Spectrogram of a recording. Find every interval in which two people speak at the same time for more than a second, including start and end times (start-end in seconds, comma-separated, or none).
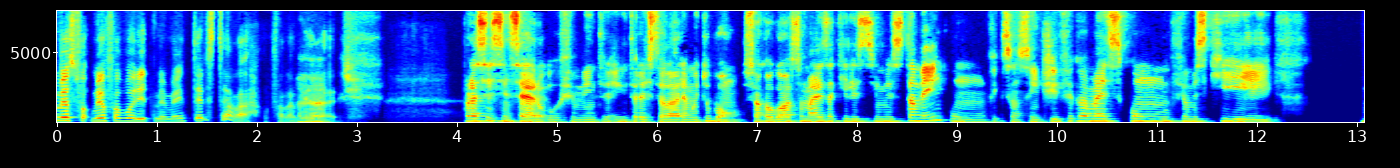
none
